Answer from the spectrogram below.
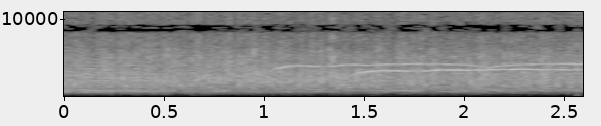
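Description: A round of applause from a crowd, dense steady clapping that fills the whole moment at an even, fairly loud level, with a thin whistle-like tone rising faintly above it.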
